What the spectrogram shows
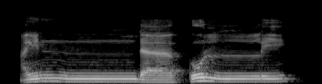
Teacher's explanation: Nun sukun bertemu dengan huruf dal, bacaan ikhfa, dibaca samar-samar.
